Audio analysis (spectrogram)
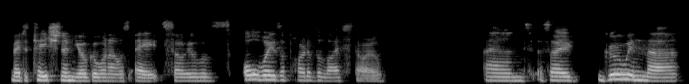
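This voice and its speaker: A woman's voice: lowish voice, dark tone, dry recording, dull audio. A woman from Turkey in her thirties with a Turkish accent, speaking as a guest coach in a reflective, searching way. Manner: reflective, searching phrasing with fillers. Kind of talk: relaxed interview.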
